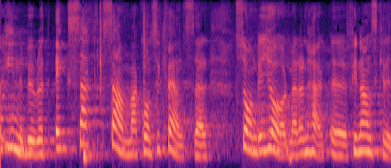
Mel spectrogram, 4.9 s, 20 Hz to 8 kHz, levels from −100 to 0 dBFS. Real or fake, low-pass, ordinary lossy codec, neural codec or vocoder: real; none; none; none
